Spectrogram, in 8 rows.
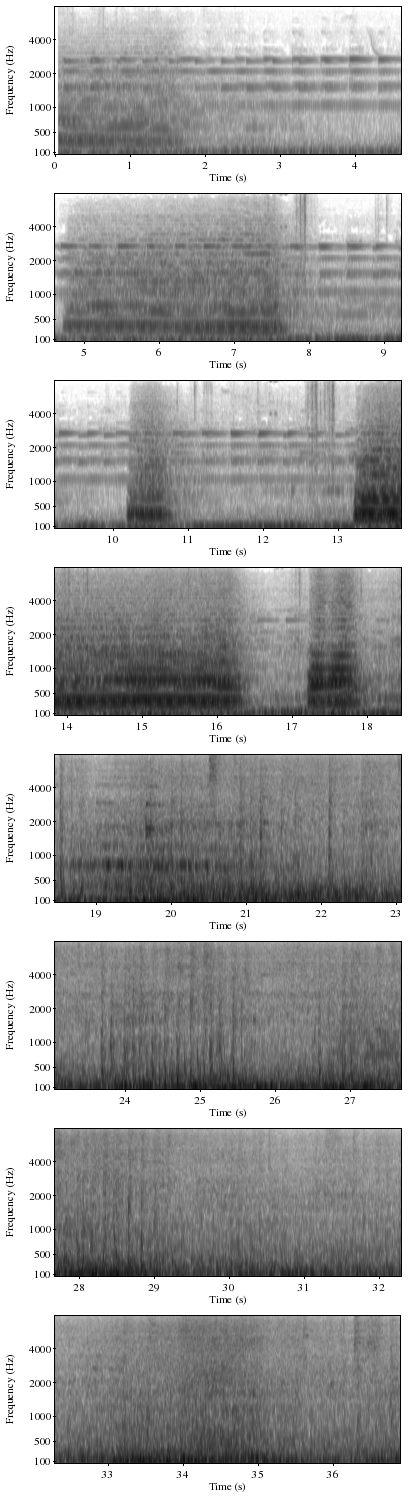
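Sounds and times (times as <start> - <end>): locomotive air horn blasts: 0.0 - 2.0, 4.7 - 7.8, 10.2 - 11.1, 13.2 - 18.1, 27.0 - 27.9
train rumble and wheel clatter: 0.0 - 36.9.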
